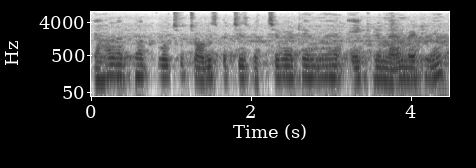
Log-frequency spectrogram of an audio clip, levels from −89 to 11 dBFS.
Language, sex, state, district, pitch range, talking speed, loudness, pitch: Hindi, male, Chhattisgarh, Raipur, 125-140 Hz, 175 wpm, -17 LUFS, 135 Hz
